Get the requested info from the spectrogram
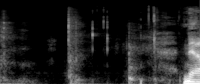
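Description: A few light, scattered clicks from a computer keyboard and mouse as a number is typed into a web form, spread over about a second in the middle.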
